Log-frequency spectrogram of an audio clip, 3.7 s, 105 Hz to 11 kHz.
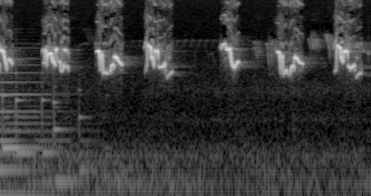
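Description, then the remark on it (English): An American robin sings a steady series of short, clear caroling phrases, about seven in under four seconds, bright, with no voices. “American robins have about a 50-50 chance of living through the year.”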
